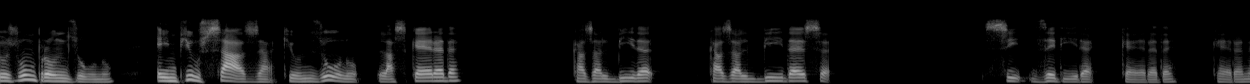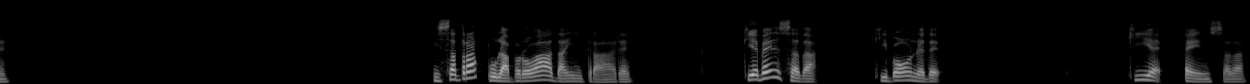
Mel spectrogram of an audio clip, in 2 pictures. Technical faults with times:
2.04 microphone volume stepped down
2.25-2.28 microphone overload

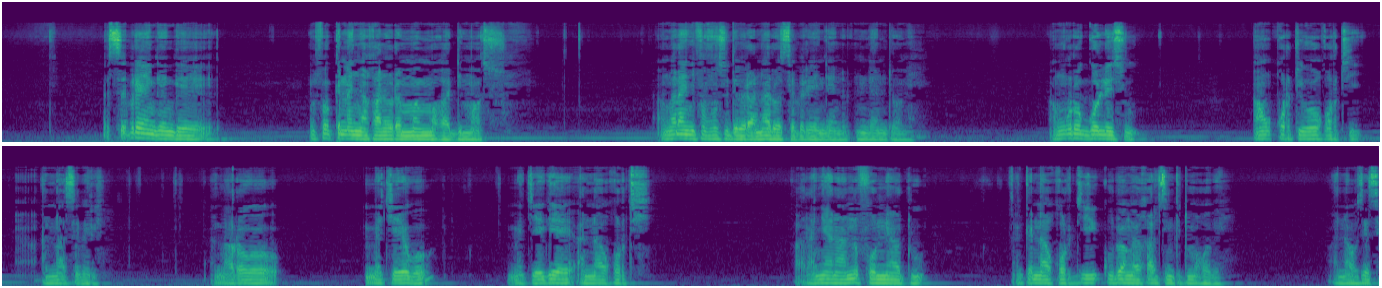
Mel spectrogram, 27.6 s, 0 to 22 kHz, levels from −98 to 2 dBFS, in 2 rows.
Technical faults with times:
0.00-27.55 HE-AAC compression

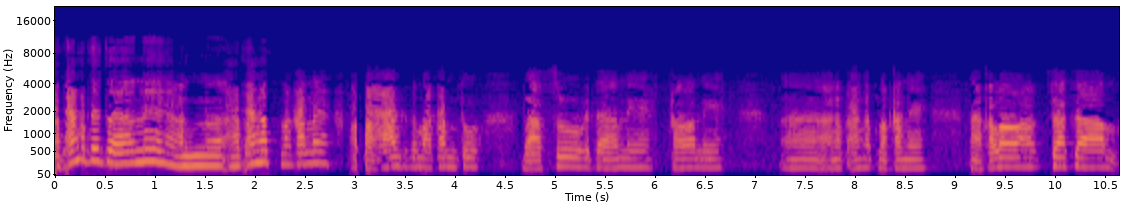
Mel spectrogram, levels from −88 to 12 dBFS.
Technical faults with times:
0.00-10.64 HE-AAC compression
2.13-10.64 input switched to a poorer device

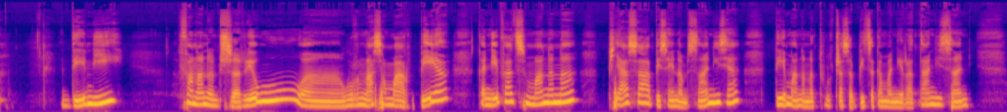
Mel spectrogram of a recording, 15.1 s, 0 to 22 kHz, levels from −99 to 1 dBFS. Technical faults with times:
none

